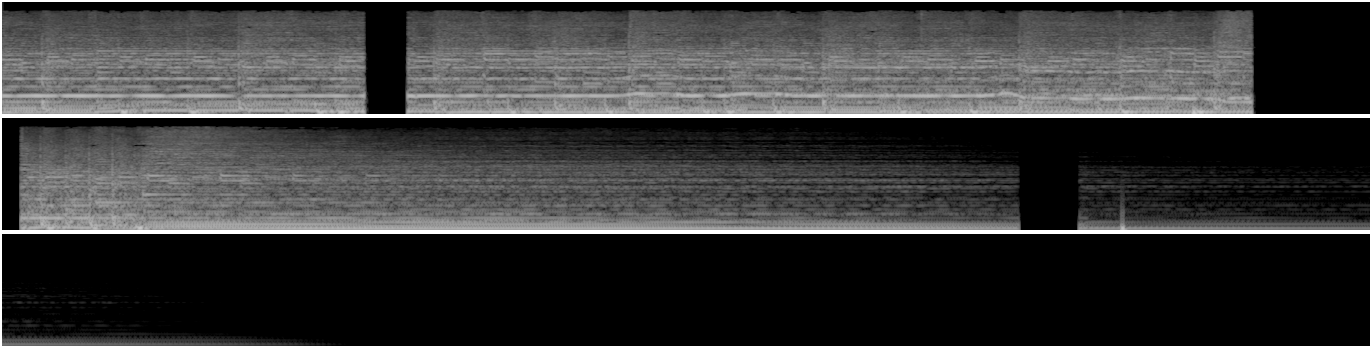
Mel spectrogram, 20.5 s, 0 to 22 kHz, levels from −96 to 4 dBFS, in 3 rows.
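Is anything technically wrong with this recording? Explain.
Yes. The audio has two kinds of fault: digital broadcast dropouts and loud pops.

Digital broadcast dropouts occur at 1.81 to 2.07 s, 6.25 to 6.97 s and 11.92 to 12.27 s. The receiver stopped getting valid frames and muted. It fades out in about 3 ms, so each cut is abrupt. The gaps last about 213 ms, 683 ms and 299 ms. Those lengths fit frames of roughly 43 ms each. The audio comes back later, and nothing from the gap is recovered.

Loud pops occur at 5.96 to 5.98 s and 12.44 to 12.46 s. Each is a single sharp pop. The first peaks about 15 dB above the surrounding audio, and the second about 10 dB. The audio carries on underneath both. The likely cause is a sudden voltage step or pulse, for example from a switch, static or a driver glitch. The following circuitry shapes that pulse into a short burst.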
